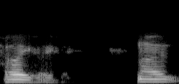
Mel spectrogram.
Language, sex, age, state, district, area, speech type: Santali, male, 45-60, Odisha, Mayurbhanj, rural, conversation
